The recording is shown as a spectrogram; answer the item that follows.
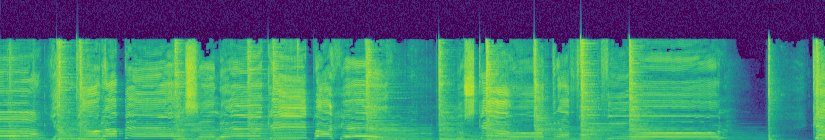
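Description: Acoustic band music: acoustic guitar strumming chords with a melodic line gliding in pitch above it, without sung words. The music cuts out almost completely about a second before the end.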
